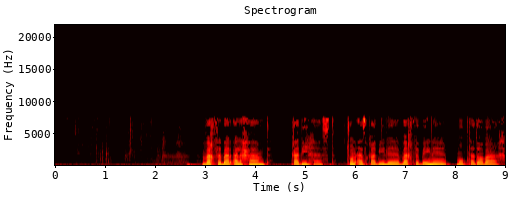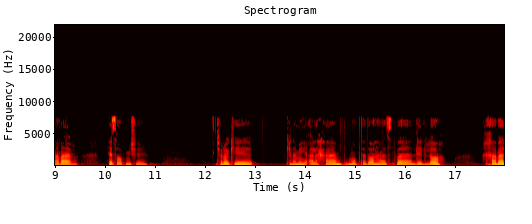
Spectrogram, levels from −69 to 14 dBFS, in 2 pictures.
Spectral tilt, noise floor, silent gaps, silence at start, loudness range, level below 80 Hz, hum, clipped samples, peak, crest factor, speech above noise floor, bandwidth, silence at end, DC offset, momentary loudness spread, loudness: -7 dB/octave; -60 dBFS; none; 2.65 s; 5 LU; -54 dBFS; none; under 0.1%; -6 dBFS; 20 dB; 36 dB; 8 kHz; 0 s; under 0.1%; 14 LU; -25 LUFS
